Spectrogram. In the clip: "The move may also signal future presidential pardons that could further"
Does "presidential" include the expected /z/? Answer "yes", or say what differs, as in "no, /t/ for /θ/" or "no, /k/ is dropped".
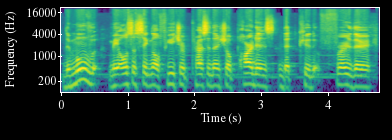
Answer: no, /s/ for /z/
